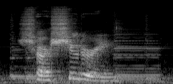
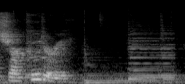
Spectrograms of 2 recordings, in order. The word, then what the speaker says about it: charcuterie: hey google how do you pronounce charshootery that's pronounced charcuterie you're right hey guys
